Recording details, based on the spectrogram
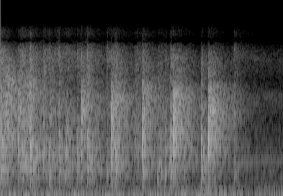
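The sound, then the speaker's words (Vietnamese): An audience breaks into applause when a Dharma talk titled Niềm Vui Vô Tận (Endless Joy) is introduced, a dense wash of many hands clapping together that swells and eases in waves for a few seconds, fairly loud and with no voices over it. “Xin quý vị vỗ cho một tràng vỗ tay.”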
